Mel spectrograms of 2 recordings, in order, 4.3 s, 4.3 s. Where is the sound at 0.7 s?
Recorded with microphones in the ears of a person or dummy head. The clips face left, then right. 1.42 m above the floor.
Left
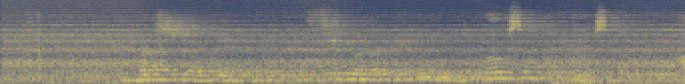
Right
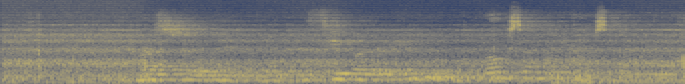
35° left (ahead or behind), 5.5 m.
